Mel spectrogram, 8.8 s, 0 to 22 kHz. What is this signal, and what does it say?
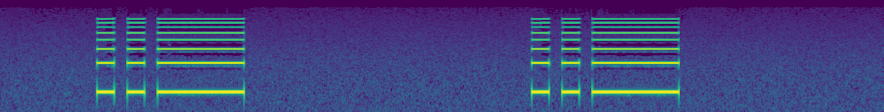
Beep code, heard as beeps from a small speaker, played twice, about 730 Hz. 2 short, 1 long.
